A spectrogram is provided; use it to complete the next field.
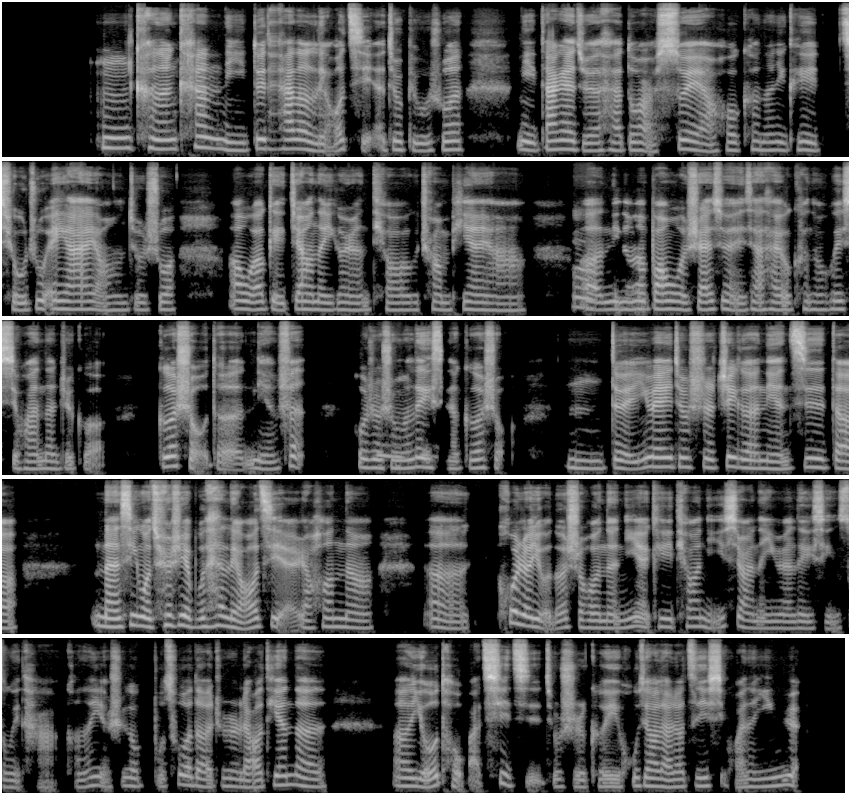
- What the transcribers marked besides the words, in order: other background noise
- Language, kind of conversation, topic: Chinese, advice, 怎样挑选礼物才能不出错并让对方满意？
